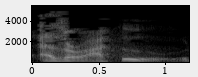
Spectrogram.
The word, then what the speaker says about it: Azarahu: Actually, the spelling is slightly different in the Hebrew. It's Azarahu would be the best pronunciation of the fourth child.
